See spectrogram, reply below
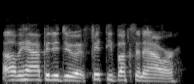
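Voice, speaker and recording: A woman's voice: medium pitch, fast talker, dry recording, dull audio. A woman co-hosting a casual podcast while sick with a cold, playful and jokey. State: sick, voice a bit husky from a cold. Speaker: podcast co-host.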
